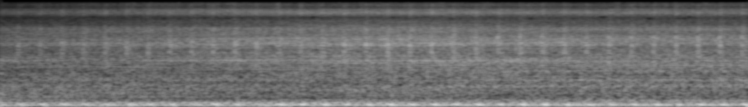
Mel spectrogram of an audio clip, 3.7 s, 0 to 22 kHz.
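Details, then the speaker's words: 2009 GMC Sierra 5.3 V8 after replacing all 16 AFM lifters for a collapsed lifter tick, run briefly to warm oil: steady, even idle with smooth low pulse and no lifter tick left; valvetrain healthy. "as you can see had to run a little oil through the engine you know get it warmed up a bit but the tick is gone she is running like a champ"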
